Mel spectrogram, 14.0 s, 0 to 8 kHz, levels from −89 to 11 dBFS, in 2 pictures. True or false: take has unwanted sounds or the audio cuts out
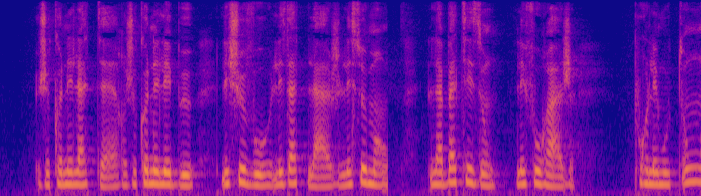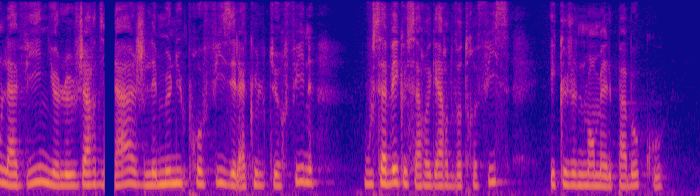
true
